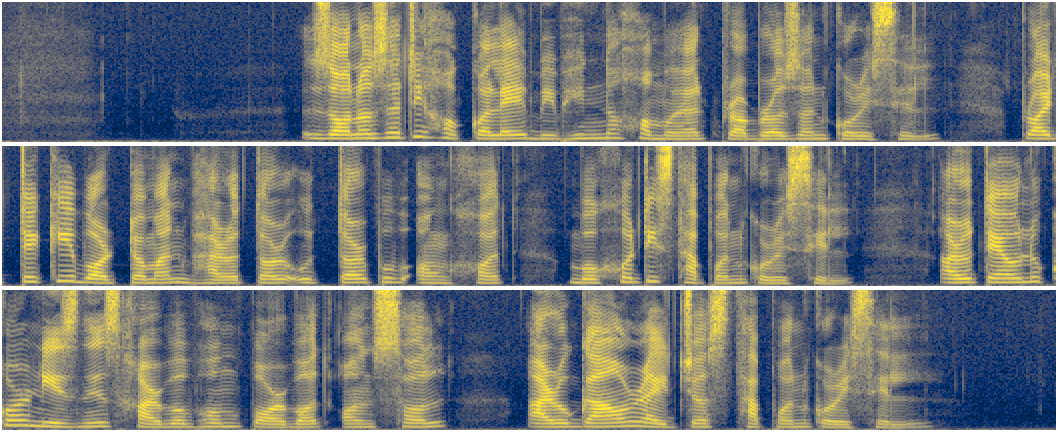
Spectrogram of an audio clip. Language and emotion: Assamese, neutral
